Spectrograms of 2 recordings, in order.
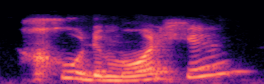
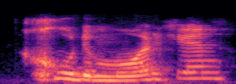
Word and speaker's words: goedemorgen: It's goedemorgen, goedemiddag, and goedenavond. Some people pronounce the letter D, goedemorgen, goedemiddag, goedenavond. And some people pronounce it as goedemorgen, goedemiddag, goedenavond. That's also correct.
